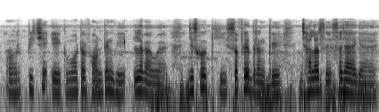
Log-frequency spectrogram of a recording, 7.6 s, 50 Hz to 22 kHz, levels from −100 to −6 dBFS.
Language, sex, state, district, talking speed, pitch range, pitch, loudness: Hindi, male, Uttar Pradesh, Lucknow, 150 wpm, 115-145 Hz, 130 Hz, -19 LUFS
